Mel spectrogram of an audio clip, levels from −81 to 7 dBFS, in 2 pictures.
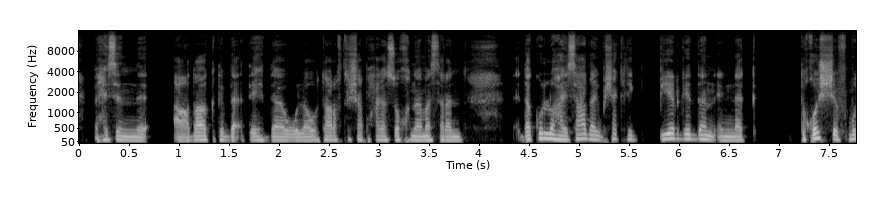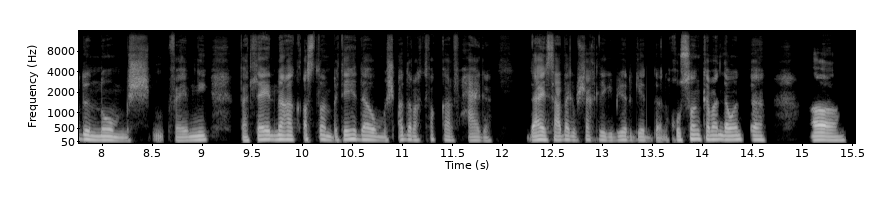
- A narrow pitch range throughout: No, average, 3.2 semitones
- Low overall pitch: Yes, low, 120 Hz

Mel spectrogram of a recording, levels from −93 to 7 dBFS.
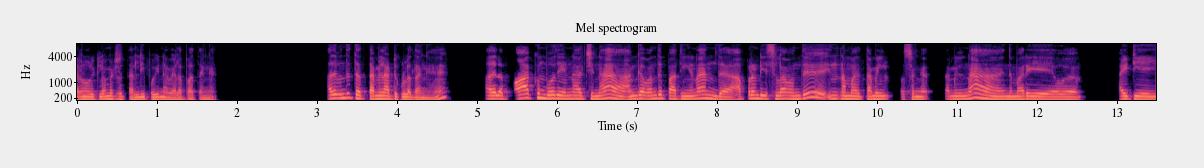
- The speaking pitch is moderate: Yes, medium, 150 Hz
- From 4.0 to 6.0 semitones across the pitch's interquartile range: No, average, 3.4 semitones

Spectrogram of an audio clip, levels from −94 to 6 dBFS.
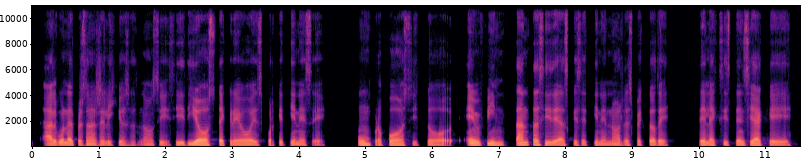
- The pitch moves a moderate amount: No, narrow, 2.3 semitones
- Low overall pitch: Yes, low, 110 Hz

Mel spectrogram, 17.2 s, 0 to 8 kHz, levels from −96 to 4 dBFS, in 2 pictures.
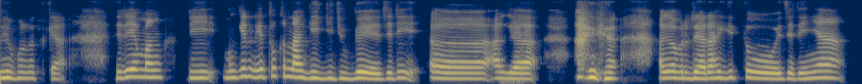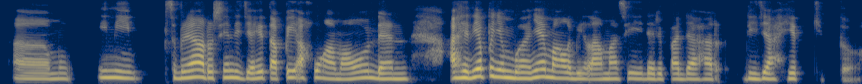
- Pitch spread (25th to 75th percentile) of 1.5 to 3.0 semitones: Yes, average, 2.7 semitones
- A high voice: Yes, high, 215 Hz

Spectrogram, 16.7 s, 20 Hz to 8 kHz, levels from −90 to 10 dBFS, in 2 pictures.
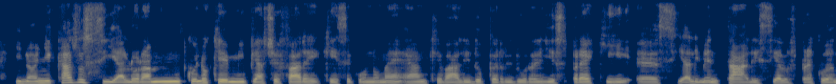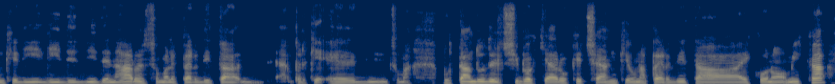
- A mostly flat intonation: Yes, narrow, 2.0 semitones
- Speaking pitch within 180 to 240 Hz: No, low, 135 Hz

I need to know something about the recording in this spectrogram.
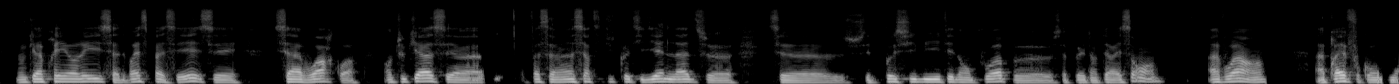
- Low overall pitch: Yes, low, 115 Hz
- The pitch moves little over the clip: No, average, 4.0 semitones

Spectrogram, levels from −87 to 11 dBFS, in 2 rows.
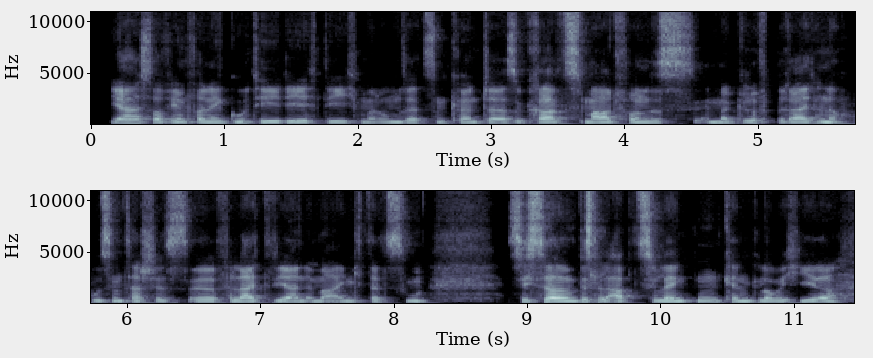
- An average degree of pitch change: No, narrow, 1.9 semitones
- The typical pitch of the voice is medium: No, low, 125 Hz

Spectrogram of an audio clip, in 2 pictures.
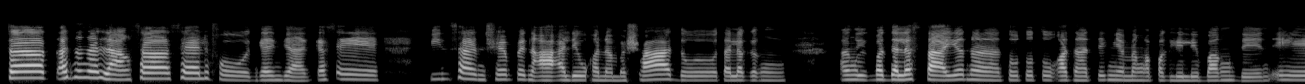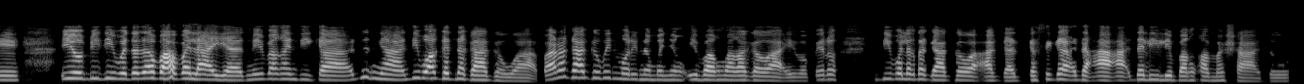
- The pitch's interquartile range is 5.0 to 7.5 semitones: No, average, 4.0 semitones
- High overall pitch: Yes, high, 210 Hz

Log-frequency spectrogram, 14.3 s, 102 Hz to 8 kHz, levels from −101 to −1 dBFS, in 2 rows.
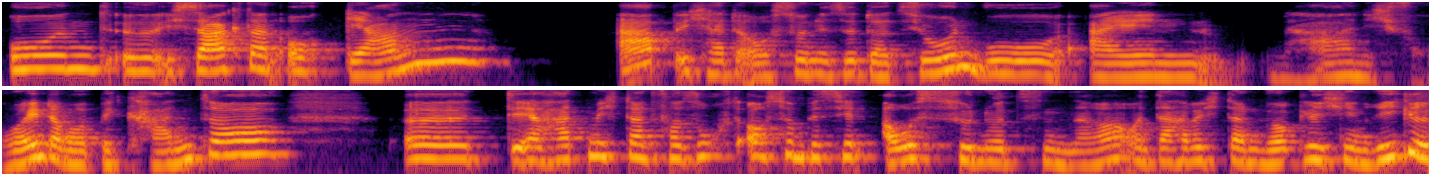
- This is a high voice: Yes, high, 210 Hz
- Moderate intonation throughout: Yes, average, 4.5 semitones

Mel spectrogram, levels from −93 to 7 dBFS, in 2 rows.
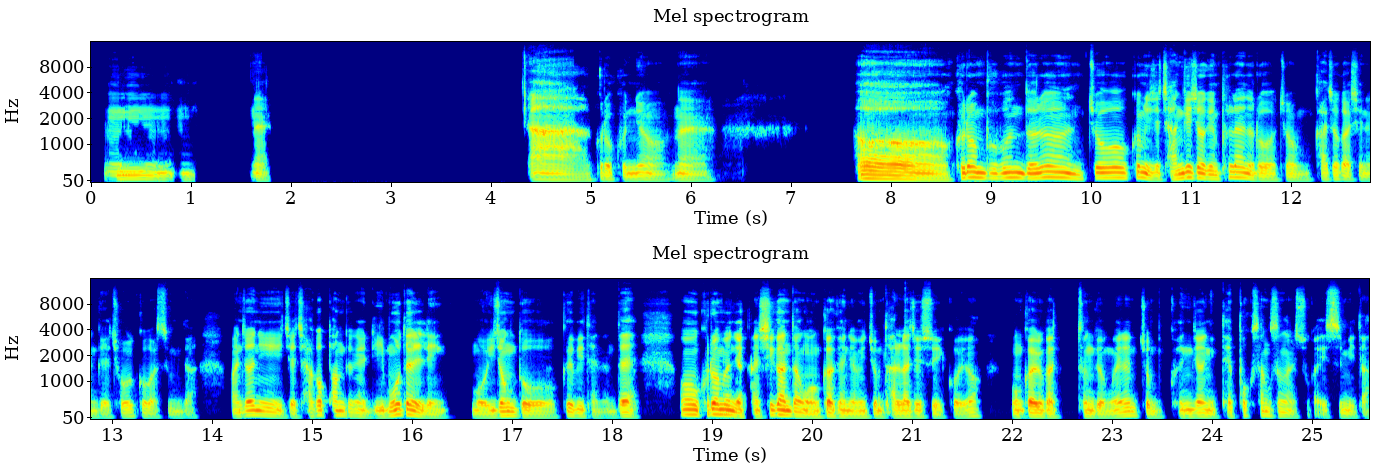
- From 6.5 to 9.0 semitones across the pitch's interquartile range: Yes, wide, 7.2 semitones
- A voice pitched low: Yes, very low, 90 Hz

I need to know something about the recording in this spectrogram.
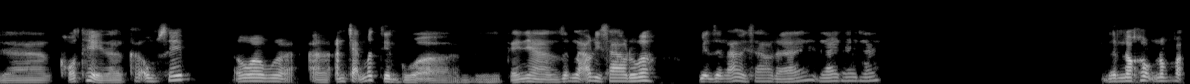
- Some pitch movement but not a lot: No, wide, 5.7 semitones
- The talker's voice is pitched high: No, medium, 145 Hz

